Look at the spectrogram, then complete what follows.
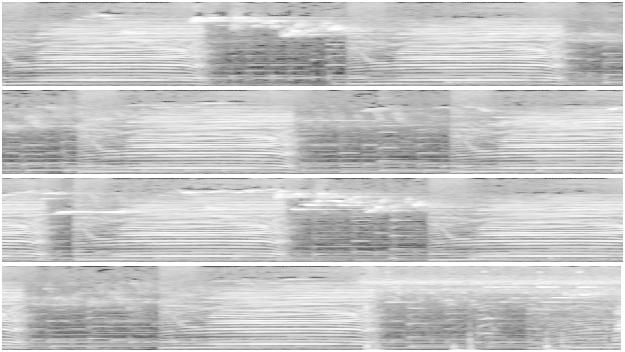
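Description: Recorded cow mooing, the same moo repeated over and over about every two and a half seconds, each moo falling in pitch at its end. There are a few light clicks just before the last moo.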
